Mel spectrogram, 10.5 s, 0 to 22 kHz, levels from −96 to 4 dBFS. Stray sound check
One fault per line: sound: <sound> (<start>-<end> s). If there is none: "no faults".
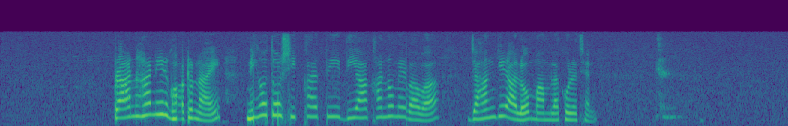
sound: sneeze (8.7-9.2 s)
